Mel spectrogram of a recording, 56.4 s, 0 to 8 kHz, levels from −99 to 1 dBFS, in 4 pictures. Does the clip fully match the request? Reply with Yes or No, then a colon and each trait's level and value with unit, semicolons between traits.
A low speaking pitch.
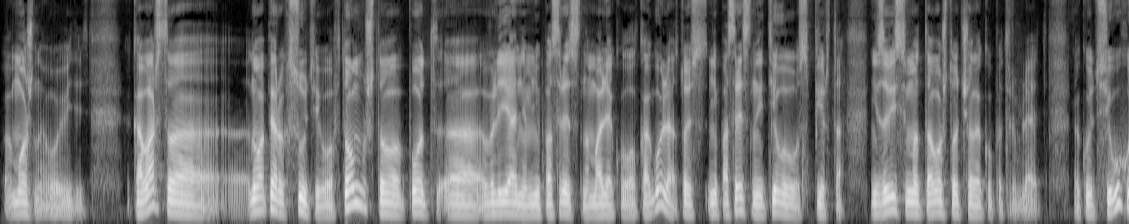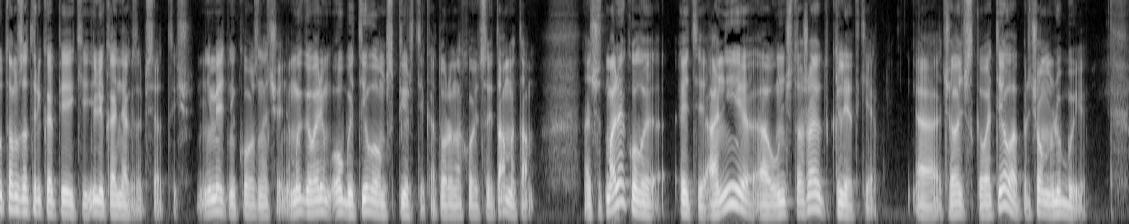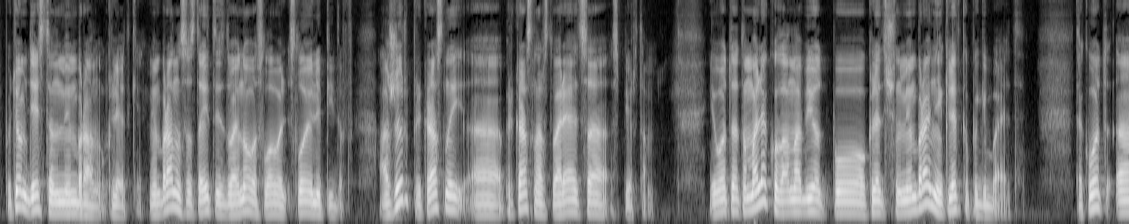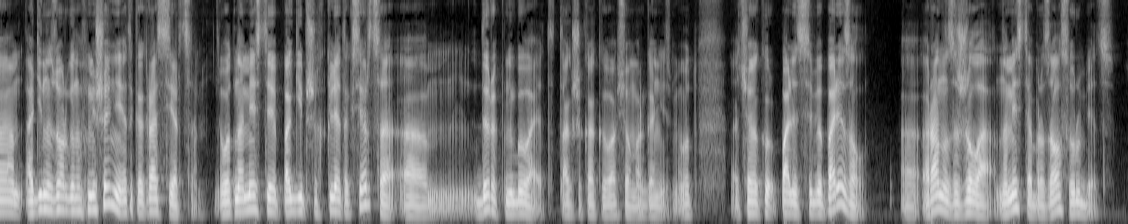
Yes: low, 105 Hz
